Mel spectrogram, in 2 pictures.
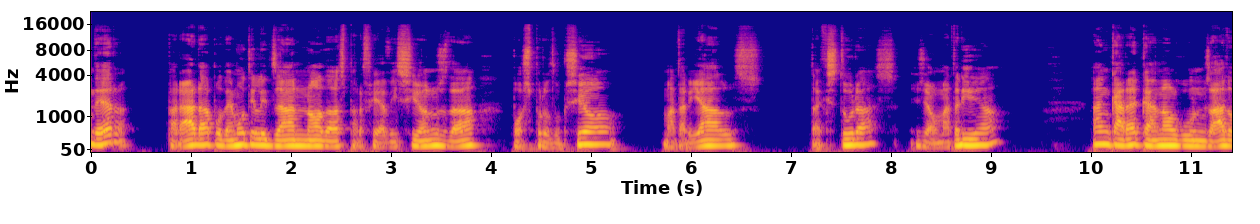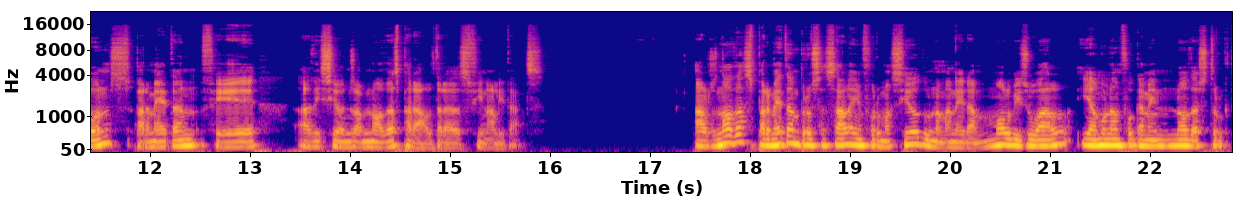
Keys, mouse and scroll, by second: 0.5-2.3 scroll up 3, 1.8-2.3 middle drag, 3.5-5.4 drag, 5.6 middle drag, 6.7 click, 7.4-7.9 scroll down 3, 8.2 middle click, 8.5-9.5 scroll down 6, 9.8-11.0 middle drag, 12.2 click, 13.2 scroll down 2, 13.3-13.9 scroll up 3, 16.6 ctrl+alt+Up, 18.2 click, 19.6-21.2 shift+middle drag.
